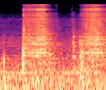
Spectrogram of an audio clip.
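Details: Midea U-shaped window air conditioner blower: dry sandpaper-like scraping in rough bursts as the fan turns, fan wheel rubbing its housing because it is mounted off its ring position.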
